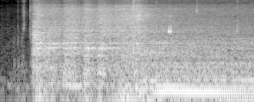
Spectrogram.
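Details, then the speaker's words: Same car, started with the key: cranks briefly, catches first try, settles to steady idle; suggests the aftermarket start-stop kit is likely the fault. "com a chave galera consegui ligar de primeira olha aí ó tá vendo ó"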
